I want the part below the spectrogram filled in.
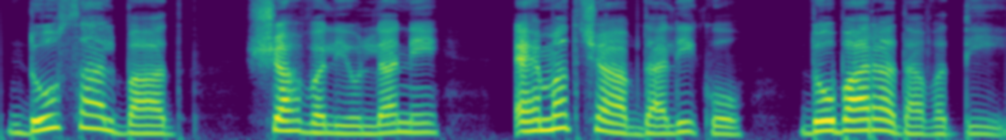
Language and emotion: Urdu, neutral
